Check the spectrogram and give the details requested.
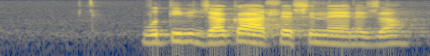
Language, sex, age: Tsonga, male, 22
